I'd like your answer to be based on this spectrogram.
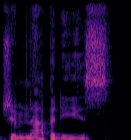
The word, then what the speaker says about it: Gymnopédies: What about Gymnopédies? – that was right.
